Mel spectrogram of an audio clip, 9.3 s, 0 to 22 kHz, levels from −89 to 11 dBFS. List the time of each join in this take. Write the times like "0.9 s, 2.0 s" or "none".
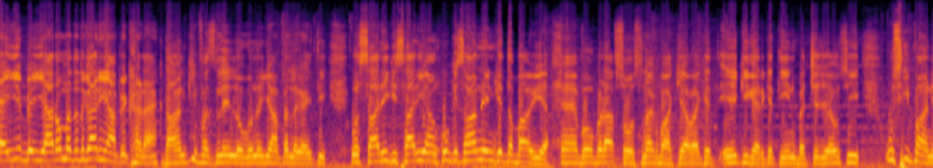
1.6 s, 5.6 s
